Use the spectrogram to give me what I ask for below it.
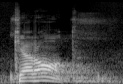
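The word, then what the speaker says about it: quarante: tell you 40 is karat that is 40. french people pronounce are as if you are gargling so they will say like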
